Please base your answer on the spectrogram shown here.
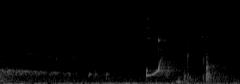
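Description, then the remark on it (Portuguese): Someone drinks water: quiet wet sips and a couple of soft swallowing gulps with small clicks, over a faint hiss and with no talking. “E até tenho que beber água.”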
